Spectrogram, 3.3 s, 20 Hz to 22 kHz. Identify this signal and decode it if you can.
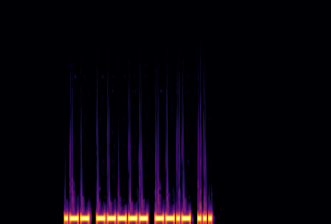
Morse code, heard as a keyed tone, about 57 wpm, 700 Hz. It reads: W0QS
